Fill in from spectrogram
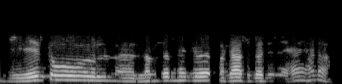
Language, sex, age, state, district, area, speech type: Urdu, male, 30-45, Uttar Pradesh, Gautam Buddha Nagar, urban, conversation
